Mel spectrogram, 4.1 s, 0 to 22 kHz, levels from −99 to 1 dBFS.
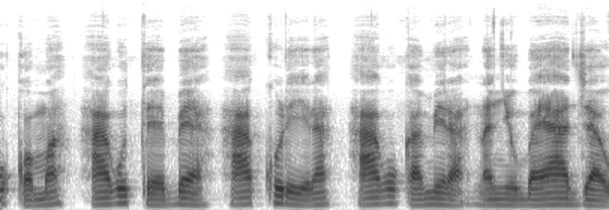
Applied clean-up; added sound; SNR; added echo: none; none; none; none.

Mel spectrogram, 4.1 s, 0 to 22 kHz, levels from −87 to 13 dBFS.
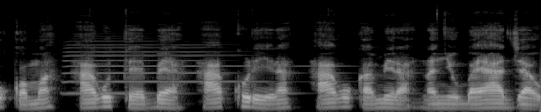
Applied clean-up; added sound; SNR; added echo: classical method log-MMSE.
